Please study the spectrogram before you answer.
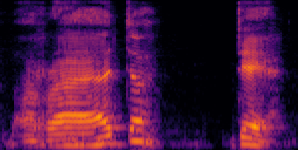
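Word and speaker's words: rǣdde: Remember, there's a double D there. Rad, de, double D. Right? Both D's are pronounced.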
